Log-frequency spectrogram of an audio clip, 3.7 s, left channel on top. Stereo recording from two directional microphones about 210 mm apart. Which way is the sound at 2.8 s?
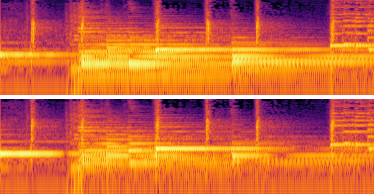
Centre (ahead or behind).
